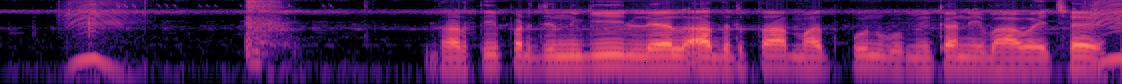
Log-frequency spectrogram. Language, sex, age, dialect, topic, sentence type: Maithili, male, 18-24, Eastern / Thethi, agriculture, statement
